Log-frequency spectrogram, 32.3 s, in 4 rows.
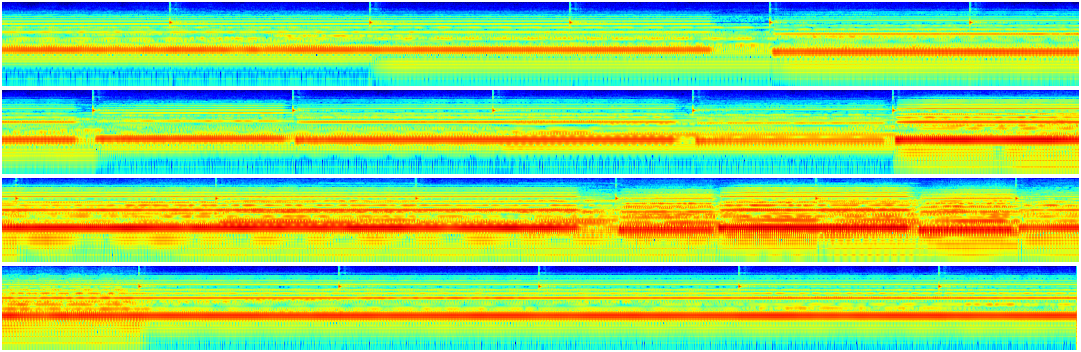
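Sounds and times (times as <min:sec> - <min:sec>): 
flute orchestra playing: 0:00.0 - 0:32.2.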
